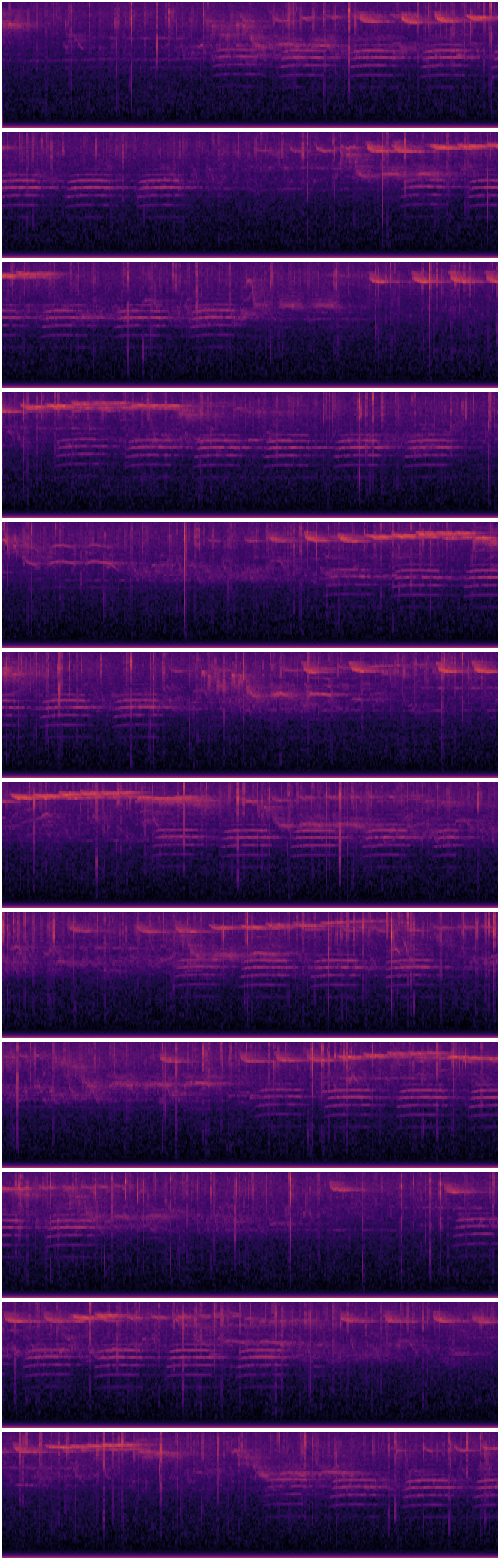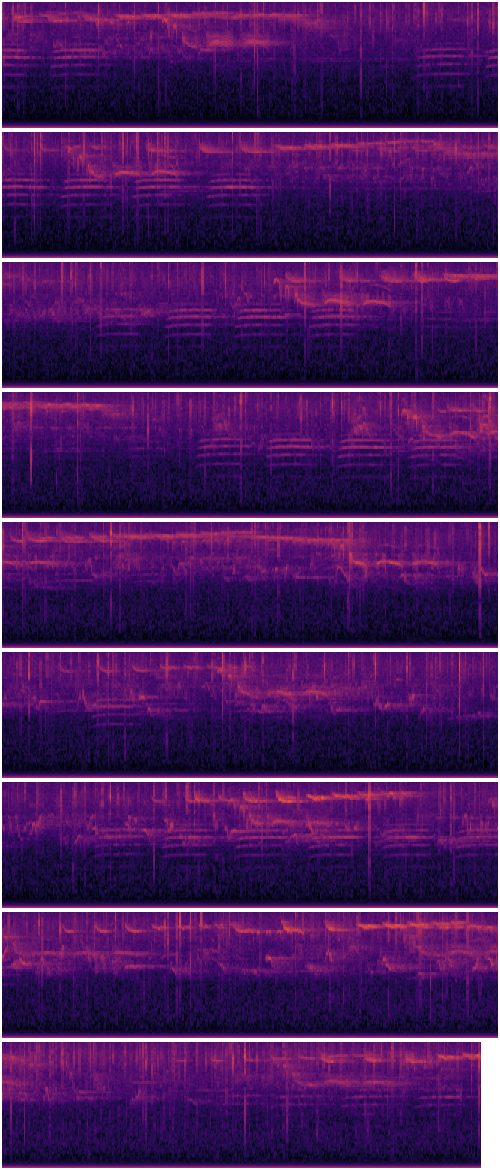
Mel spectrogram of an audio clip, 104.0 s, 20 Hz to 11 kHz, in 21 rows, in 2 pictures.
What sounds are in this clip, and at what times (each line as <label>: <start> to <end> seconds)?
Golden-crowned Kinglet song: 0 to 18 seconds
rain: 0 to 104 seconds
Mountain Chickadee call: 2 to 4 seconds
Red-breasted Nuthatch song: 2 to 80 seconds
Mountain Chickadee call: 8 to 10 seconds
Mountain Chickadee call: 12 to 14 seconds
warbler song: 14 to 16 seconds
Mountain Chickadee call: 18 to 22 seconds
Purple Finch song: 20 to 24 seconds
Golden-crowned Kinglet song: 22 to 34 seconds
Mountain Chickadee call: 26 to 30 seconds
warbler song: 28 to 30 seconds
Purple Finch song: 28 to 32 seconds
Mountain Chickadee call: 32 to 34 seconds
Purple Finch song: 34 to 42 seconds
Mountain Chickadee call: 36 to 38 seconds
Golden-crowned Kinglet song: 36 to 46 seconds
Mountain Chickadee call: 40 to 42 seconds
warbler song: 48 to 50 seconds
Purple Finch song: 48 to 56 seconds
Golden-crowned Kinglet song: 48 to 70 seconds
Mountain Chickadee call: 50 to 54 seconds
Mountain Chickadee call: 56 to 68 seconds
Purple Finch song: 60 to 62 seconds
warbler song: 66 to 70 seconds
Purple Finch song: 68 to 72 seconds
Mountain Chickadee call: 72 to 74 seconds
Golden-crowned Kinglet song: 72 to 76 seconds
Mountain Chickadee call: 78 to 80 seconds
Purple Finch song: 78 to 84 seconds
Golden-crowned Kinglet song: 78 to 88 seconds
Mountain Chickadee call: 82 to 84 seconds
Red-breasted Nuthatch song: 84 to 86 seconds
American Robin song: 84 to 102 seconds
Mountain Chickadee call: 86 to 88 seconds
Red-breasted Nuthatch song: 88 to 96 seconds
Mountain Chickadee call: 90 to 96 seconds
Golden-crowned Kinglet song: 90 to 104 seconds
Mountain Chickadee call: 98 to 100 seconds
Red-breasted Nuthatch song: 100 to 104 seconds
Mountain Chickadee call: 102 to 104 seconds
